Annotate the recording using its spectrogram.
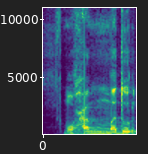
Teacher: जहाँ आप देखें तो हम मिलाते हैं मुहम्मदुर, दाल के ऊपर 2 पेश है ना, दाल को जब रॉ से मिलाते हैं तो ऊपर तनवीन है, تنوین کے ساتھ جب را کو ملایا تو یہاں پر نون کی آواز خاموش ہوتی ہے، اس کو کہتے ہیں ادغام بلا غنہ، غنہ کے بغیر ملانا۔ · ادغام بلا غنہ۔ تو ہم ملائیں گے تنوین کو را کے ساتھ تو غنہ کی آواز نہیں آئے گی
